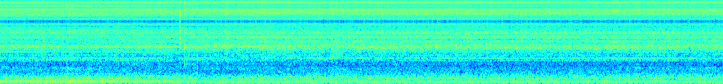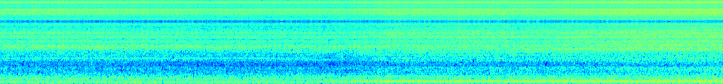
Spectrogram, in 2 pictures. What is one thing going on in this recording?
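Wind rushes loudly past an open window.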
